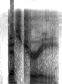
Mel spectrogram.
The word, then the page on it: bestiary: American English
